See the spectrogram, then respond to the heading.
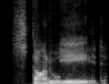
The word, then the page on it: stoneweed: American English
